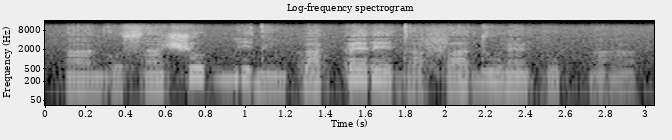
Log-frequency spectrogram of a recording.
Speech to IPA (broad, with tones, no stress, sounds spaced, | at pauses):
ã˨ ɡ o˨ s ã˨˦ ʃ o˦ ɡ͡b i˦˨ d ĩ˨ k͡p a˨˦ k͡p ɛ˦ ɾ e˦˨ d a˨ f a˨˦ d u˦˨ ɾ ɛ̃˧ k u˨ ɡ͡b ã˨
